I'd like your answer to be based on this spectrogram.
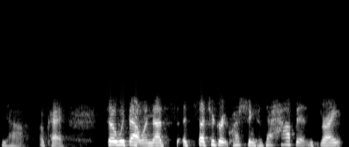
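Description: A woman therapist gives a relaxed, chatty presentation, often turning to her listeners with a quick "right?". Her voice sits at an ordinary middle pitch. It comes through a thin, phone-like video call line. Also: breathy edge, dry recording. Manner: chatty, keeps asking "right?" to check in with listeners. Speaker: clinical social worker presenting to clinicians. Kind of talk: conversational webinar presentation. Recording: tinny phone-like audio.

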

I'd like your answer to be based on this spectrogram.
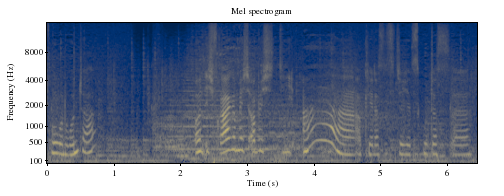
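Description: A woman's voice: a little high, very animated, a little slow. A woman giving casual gaming commentary, chatting and thinking aloud as a let's play host. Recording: game music behind the voice. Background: video game music and effects.

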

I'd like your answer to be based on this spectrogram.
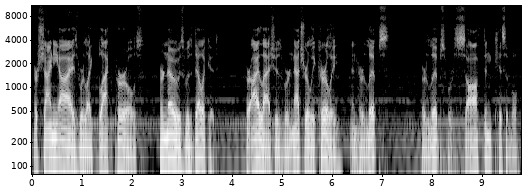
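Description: A man reading a novel aloud as audiobook narrator, in steady scripted narration. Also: low-pitched, a little slow, soft background music.

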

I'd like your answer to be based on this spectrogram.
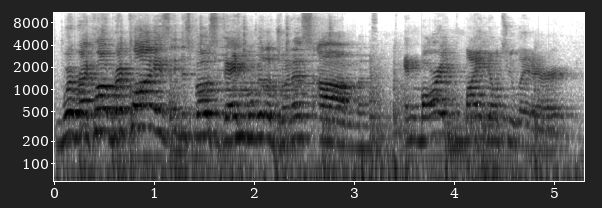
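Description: A woman's voice: medium pitch, fast talker, over music. A woman streamer in casual gaming talk, exclaiming and addressing her viewers directly. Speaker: game streamer talking to chat. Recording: echoey, very noisy game voice audio.

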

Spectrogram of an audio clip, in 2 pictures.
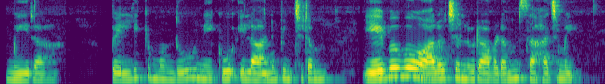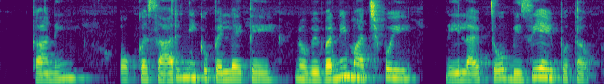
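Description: A woman voicing a caring, firm middle-aged mother who talks in a calm, reasoning way. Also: mid-range voice, moderate pace, pauses often, natural voice.

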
